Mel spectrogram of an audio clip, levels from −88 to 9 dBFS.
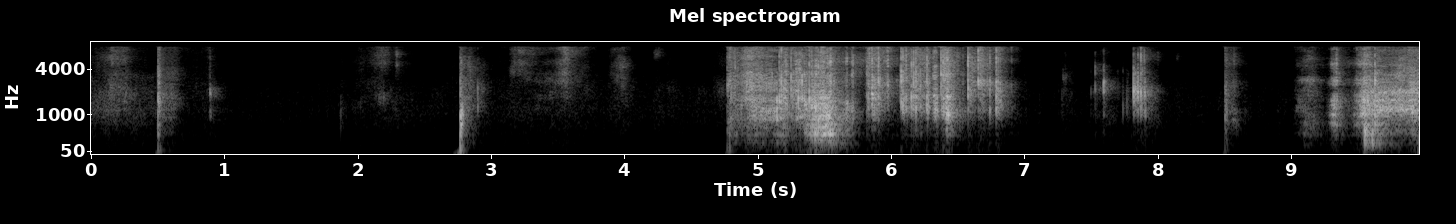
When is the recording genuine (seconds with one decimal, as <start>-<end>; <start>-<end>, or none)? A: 0.0-10.0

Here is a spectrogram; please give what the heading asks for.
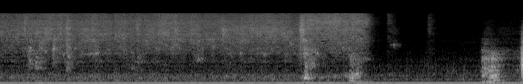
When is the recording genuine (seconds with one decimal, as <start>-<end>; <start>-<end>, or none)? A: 0.0-0.4; 3.2-5.2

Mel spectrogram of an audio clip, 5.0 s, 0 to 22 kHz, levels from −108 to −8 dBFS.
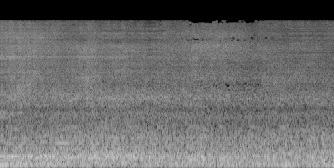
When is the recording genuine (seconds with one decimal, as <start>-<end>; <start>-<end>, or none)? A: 2.5-4.1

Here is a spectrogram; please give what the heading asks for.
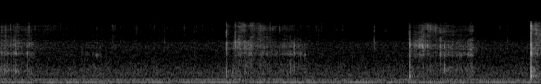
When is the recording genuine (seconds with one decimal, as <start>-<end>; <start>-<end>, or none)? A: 0.0-5.4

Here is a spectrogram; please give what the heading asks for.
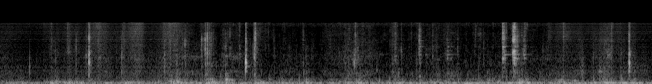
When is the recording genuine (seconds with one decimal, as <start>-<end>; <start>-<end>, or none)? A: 1.7-5.5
